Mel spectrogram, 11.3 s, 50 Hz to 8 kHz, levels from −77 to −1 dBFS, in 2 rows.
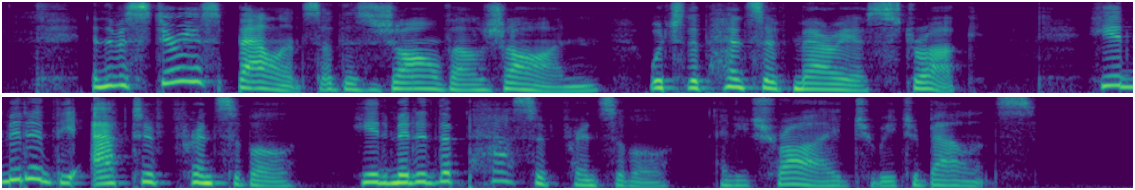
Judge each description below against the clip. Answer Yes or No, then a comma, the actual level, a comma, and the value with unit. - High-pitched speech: Yes, high, 200 Hz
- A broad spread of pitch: Yes, wide, 7.1 semitones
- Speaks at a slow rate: No, average, 160 wpm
